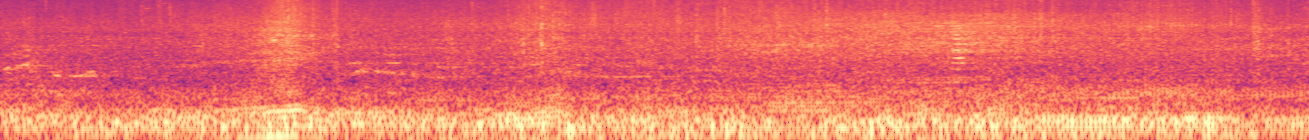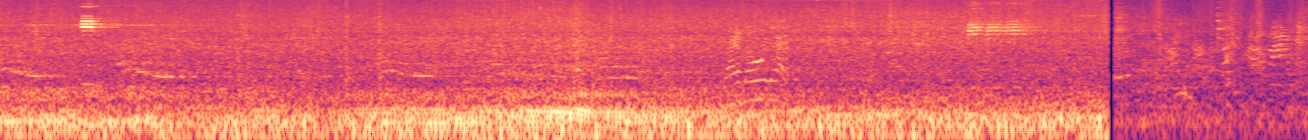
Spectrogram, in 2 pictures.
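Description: Street traffic ambience: a steady rumble of passing road vehicles, with people's voices in the background and a short high horn toot about two-thirds through and another near the end.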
